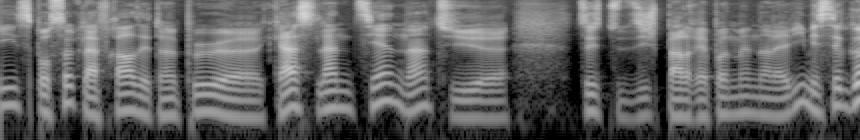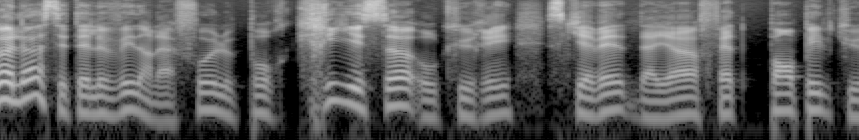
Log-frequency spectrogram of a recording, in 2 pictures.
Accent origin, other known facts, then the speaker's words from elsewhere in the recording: Saint-Prime, Quebec, Canada; Oui, je viens, euh, je suis originaire de Saint-Prime.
